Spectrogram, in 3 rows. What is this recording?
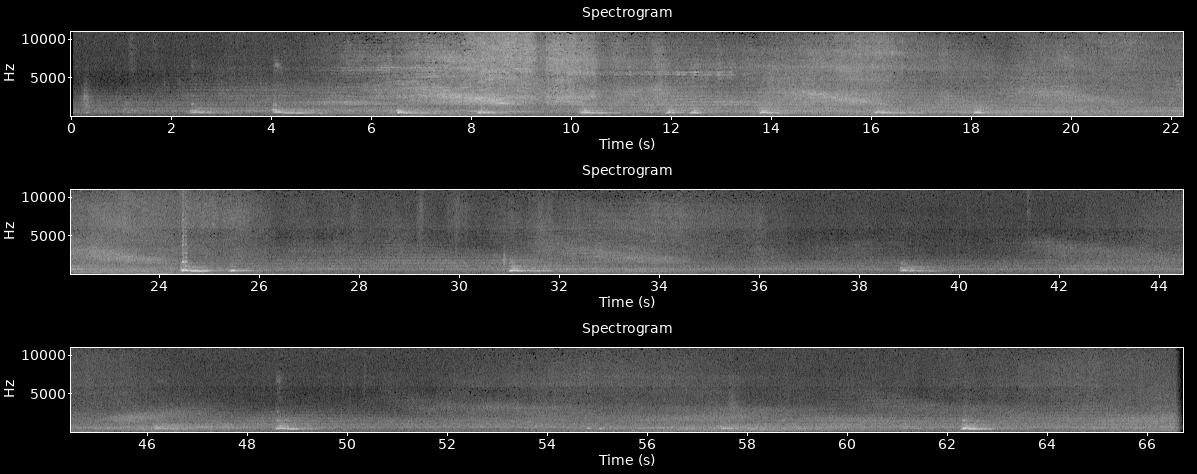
streetlife beagle 1
Beagle barking in a balcony (Barcelona). Recorded with MD Sony MZ-R30 & ECM-929LT microphone.
barking, street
